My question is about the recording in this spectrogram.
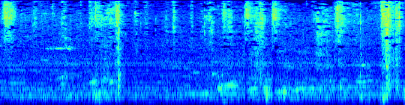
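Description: Steady background of street traffic and faint distant voices, with a couple of sharp clicks of a screwdriver and wires being handled on a TV circuit board, one about a second in and one near the end.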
